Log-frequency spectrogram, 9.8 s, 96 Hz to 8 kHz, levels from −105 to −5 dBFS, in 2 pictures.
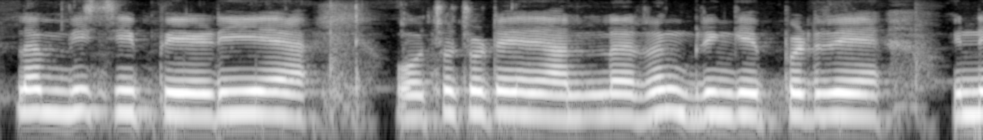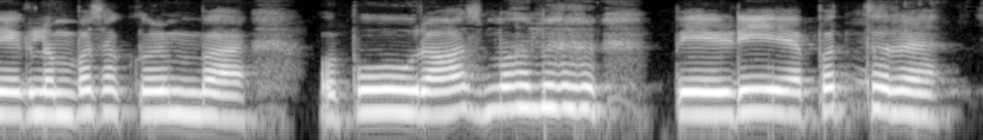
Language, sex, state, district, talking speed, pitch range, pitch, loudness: Marwari, female, Rajasthan, Churu, 135 wpm, 215-235 Hz, 225 Hz, -13 LUFS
